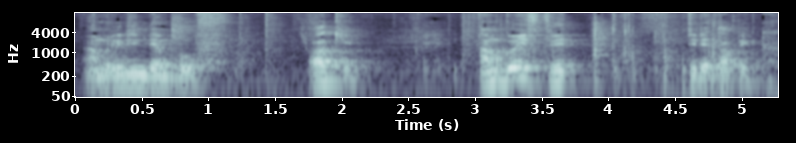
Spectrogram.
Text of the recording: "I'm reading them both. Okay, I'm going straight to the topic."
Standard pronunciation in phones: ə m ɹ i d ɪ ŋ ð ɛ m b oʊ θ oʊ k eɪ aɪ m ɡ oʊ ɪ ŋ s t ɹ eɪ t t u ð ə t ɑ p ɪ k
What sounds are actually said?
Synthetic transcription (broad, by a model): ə m ɹ i d ɪ ŋ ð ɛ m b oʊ f oʊ k eɪ aɪ m ɡ oʊ ɪ ŋ s t ɹ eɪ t t u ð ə t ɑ p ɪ k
